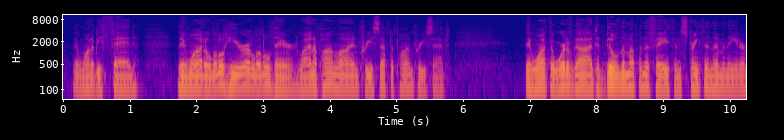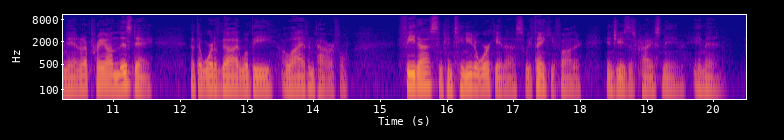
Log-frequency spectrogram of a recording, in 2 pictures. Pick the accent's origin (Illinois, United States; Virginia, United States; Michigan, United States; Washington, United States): Washington, United States; Seattle; I'm a city boy. I grew up in Seattle, Washington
